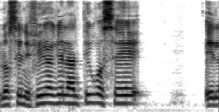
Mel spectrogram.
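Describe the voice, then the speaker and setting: A high-pitched male voice in a very clean recording with a silent background. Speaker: Bible teacher. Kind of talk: teaching. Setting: radio studio.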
